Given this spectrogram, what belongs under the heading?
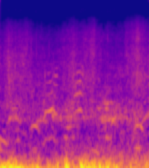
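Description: A flock of geese honking continuously and close by, overlapping calls in a steady noisy chorus with no talk over them.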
